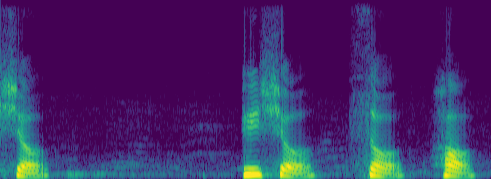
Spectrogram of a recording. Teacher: बच्चों, बोलने से ही पता चल जाता है कि ये ऊष्म व्यंजन है, क्योंकि इनके उच्चारण में जैसे हम बोले श, भी श, स, ह, तो ऐसा महसूस हो रहा है कि हवा रगड़ खा करके मुख से बाहर निकल रही है।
